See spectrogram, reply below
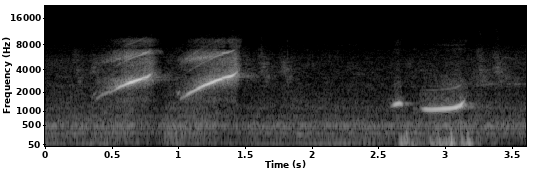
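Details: Pet Indian ringneck parakeet giving two loud upslurred whistles in quick succession, then a short clipped note and a brief rising whistle, over a steady low indoor hum.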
